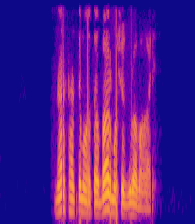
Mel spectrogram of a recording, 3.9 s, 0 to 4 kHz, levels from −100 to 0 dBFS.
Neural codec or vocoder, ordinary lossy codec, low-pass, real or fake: none; AAC, 32 kbps; 3.6 kHz; real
